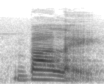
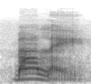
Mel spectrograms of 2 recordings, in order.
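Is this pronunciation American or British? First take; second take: British; British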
